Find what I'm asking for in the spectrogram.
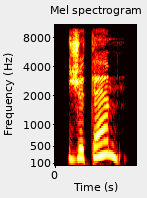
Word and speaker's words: Je t'aime: Je t'aime. That's how you say it, right? Elodie laughed. – Yes, that's perfect.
